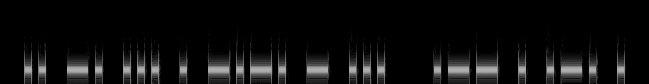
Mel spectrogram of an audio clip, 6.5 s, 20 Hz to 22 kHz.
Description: Morse code, heard as a keyed tone, about 17 wpm, 700 Hz. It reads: INSECTS WERE
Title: A Sound Of Thunder 17wpm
